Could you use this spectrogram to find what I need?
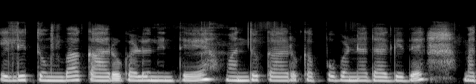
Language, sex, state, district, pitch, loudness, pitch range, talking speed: Kannada, female, Karnataka, Raichur, 185 Hz, -15 LUFS, 180-195 Hz, 115 wpm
